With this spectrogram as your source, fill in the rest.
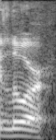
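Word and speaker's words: Luhr: Are you a fisherman or why lure? Well, my real name is pronounced Lure, but it's spelled L-U-H-R.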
